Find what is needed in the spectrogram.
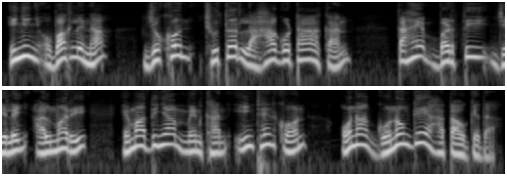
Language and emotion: Santali, surprised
